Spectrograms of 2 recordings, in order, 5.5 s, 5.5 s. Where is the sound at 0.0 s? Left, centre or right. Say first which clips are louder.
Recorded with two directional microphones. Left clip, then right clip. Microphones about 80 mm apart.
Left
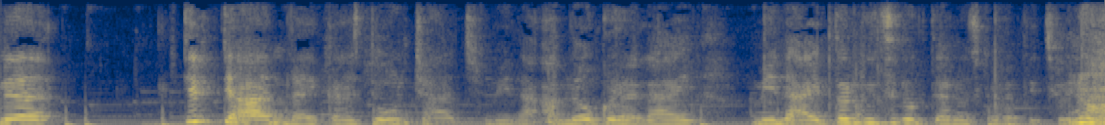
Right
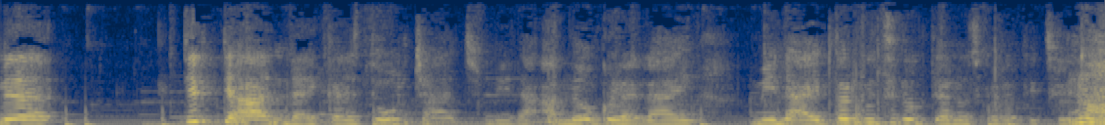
Left 1 dB; right.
